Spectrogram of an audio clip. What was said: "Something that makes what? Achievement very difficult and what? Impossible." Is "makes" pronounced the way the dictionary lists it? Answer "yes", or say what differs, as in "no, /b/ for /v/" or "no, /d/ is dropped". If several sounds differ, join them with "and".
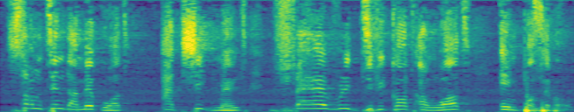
no, /s/ is dropped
